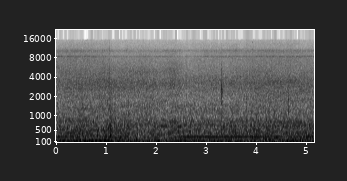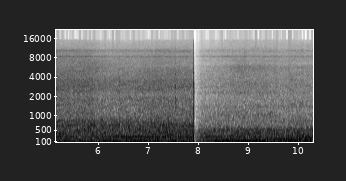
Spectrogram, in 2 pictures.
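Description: Propeller aircraft engine droning in the cabin of a skydiving plane, a steady low hum under wind rushing in through the open jump door. The sound drops out sharply for a moment about eight seconds in, and after that the engine hum fades under the wind noise.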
